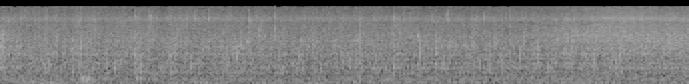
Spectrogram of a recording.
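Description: Cauliflower florets sizzling steadily in hot mustard oil in a kadhai. The sizzle grows a little louder after salt is poured over them about four seconds in.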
